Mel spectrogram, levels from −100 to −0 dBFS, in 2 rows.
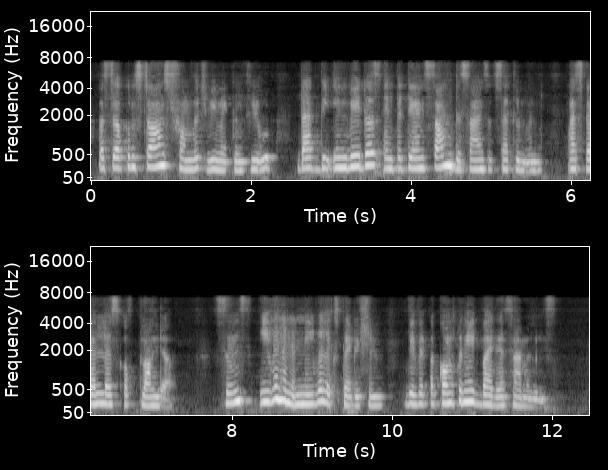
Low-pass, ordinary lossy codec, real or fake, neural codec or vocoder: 7.2 kHz; MP3, 48 kbps; fake; codec, 32 kHz, 1.9 kbps, SNAC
